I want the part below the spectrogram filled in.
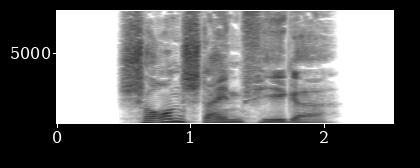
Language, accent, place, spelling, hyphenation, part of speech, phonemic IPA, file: German, Germany, Berlin, Schornsteinfeger, Schorn‧stein‧fe‧ger, noun, /ˈʃɔʁnʃtaɪnˌfeːɡɐ/, De-Schornsteinfeger.ogg
- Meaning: chimney sweep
